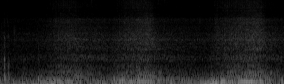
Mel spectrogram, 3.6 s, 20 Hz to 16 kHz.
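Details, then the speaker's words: 2002 Toyota Highlander automatic, no reverse: in reverse the engine note rises then sags and labours without the vehicle moving, while drive works; no related trouble codes, a piece of metal seen; reverse not engaging. "you can hear the engine's kind of bogging down but it's not moving"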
